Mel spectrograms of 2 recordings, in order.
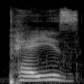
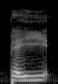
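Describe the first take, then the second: First: The final S is sounded. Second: The final S is silent. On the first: The speaker calls it wrong. "instead of pays" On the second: The speaker calls it right. "it's better to say pay"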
